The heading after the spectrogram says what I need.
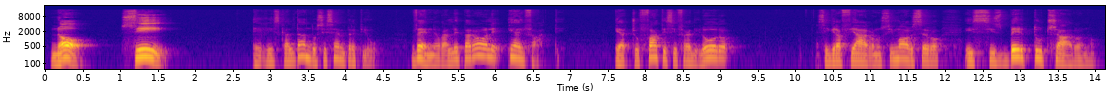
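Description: A man with a mid-range, dark-toned voice reads the opening chapter of a classic children's novel aloud like a storyteller, expressive and a little slow, turning dramatic during the quarrels.

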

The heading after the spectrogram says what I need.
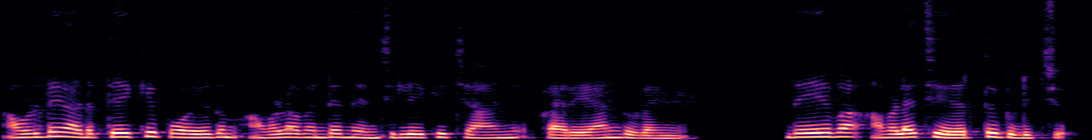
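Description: Malayali lady narrating a story, really dark mellow voice, even and steady. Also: mid-range voice, brisk. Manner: reads all parts in one steady voice.

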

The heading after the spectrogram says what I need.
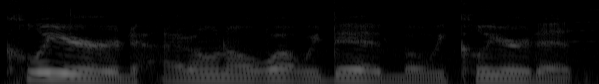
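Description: A man's voice: on the high side, a little slow, a little mellow, no echo. A young man casually chatting and joking while playing a video game with a friend. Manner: laid-back, joking banter while playing. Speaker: let's play co-host. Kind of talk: casual gameplay chat.

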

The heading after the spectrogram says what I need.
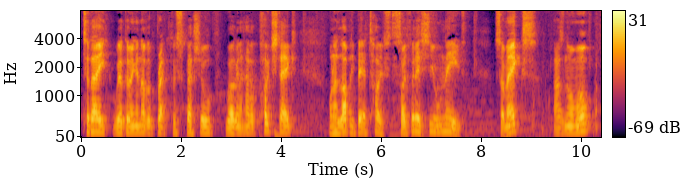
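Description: A young man cooks in his home kitchen and films himself on a handheld phone, chatting, joking, and wandering into rambling asides for his casual cooking vlog. His voice is a little high and a bit bright, with little pitch movement and an unhurried pace, and faint music plays behind him.

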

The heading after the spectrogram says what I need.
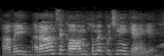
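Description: Man, vlog host, fairly high voice, excitable and playful, chats to the animals. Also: brisk, a little hiss or hum. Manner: excited, laughing, talks to the animal. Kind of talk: casual pet vlog chat.

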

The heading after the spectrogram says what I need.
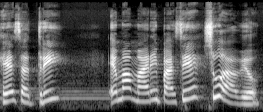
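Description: A woman's voice: animated, a little slow, a bit bright, slight background noise. A woman voicing a thundering male sun god who speaks from a temple dome in a storybook tale. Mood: commanding. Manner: booming commanding.

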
